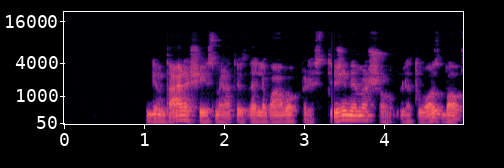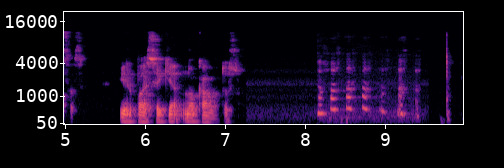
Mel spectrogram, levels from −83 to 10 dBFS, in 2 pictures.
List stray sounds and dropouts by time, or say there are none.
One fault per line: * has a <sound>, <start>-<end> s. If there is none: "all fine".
* has a dropout, 3.3-3.4 s
* has a laugh, 8.1-9.5 s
